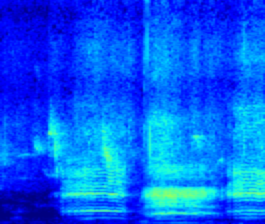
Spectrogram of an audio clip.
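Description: Sheep kept by Gaddi herders bleat in a Himachal Pradesh village, two drawn-out wavering calls at moderate distance, one after the other.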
